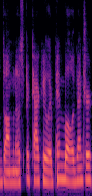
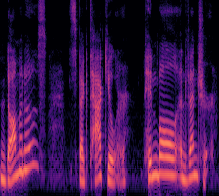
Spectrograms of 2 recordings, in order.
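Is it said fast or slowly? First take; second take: fast; slowly. First: It is said fast. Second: It is said slowly.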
